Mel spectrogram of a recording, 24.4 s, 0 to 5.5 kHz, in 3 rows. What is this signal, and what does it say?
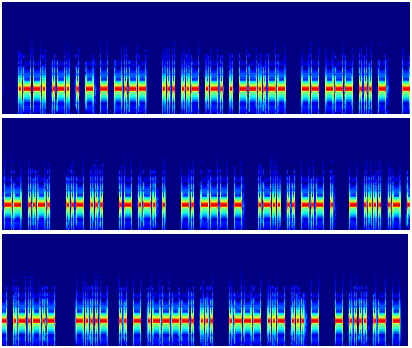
Morse code, heard as a keyed tone, about 25 wpm, 600 Hz. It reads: PRETTY SURE, MOST OF US ARE NOT LIKE THAT. <BT> IT'S JUST THAT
